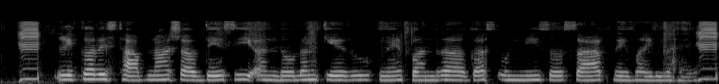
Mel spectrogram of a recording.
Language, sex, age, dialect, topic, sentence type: Bhojpuri, female, 25-30, Northern, banking, statement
